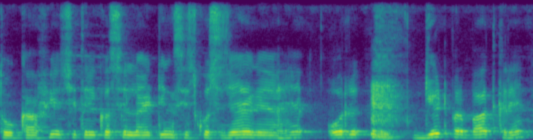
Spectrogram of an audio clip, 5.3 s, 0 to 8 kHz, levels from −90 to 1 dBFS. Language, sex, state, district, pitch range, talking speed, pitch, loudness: Hindi, male, Jharkhand, Deoghar, 155-170 Hz, 170 wpm, 165 Hz, -17 LUFS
